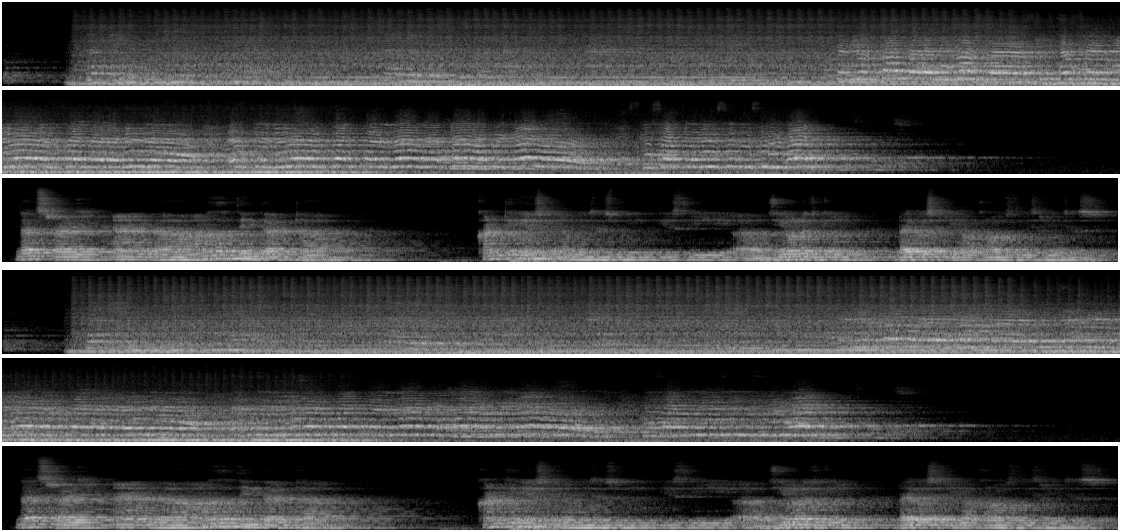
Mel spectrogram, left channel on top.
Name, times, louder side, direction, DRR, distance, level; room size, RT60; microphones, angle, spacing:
sound 1, 0.6-15.1, equal, 25° right, 1.0 m, -27 dB
voice 1, 0.7-2.7 3.6-5.4 5.8-6.3 6.9-7.5 8.1-9.6 10.3-14.9 15.5-18.7 19.0-20.3 22.9-23.2, equal, 65° left, -11 dB, 1.2 m, -35 dB
sound 2, 8.3-19.4, left 3 dB, 80° left, 0.4 m, -23 dB
voice 2, 22.5-25.6 27.1-30.9 31.3-33.3, equal, 25° left, -6 dB, 0.6 m, -24 dB
4.5 x 2.7 x 3.1 m, 2.5 s
head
